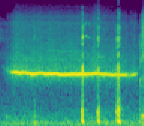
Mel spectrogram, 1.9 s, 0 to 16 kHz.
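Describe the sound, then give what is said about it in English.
A steady, high-pitched whistle holds one flat tone for nearly two seconds, a voice mimicking the shrill squeal of hearing aid feedback, with a few soft knocks and breaths underneath. “she found her hearing aid in the garbage, and it just and like Whitey, she's got like 800k in the wall. Yeah, and it whistles all the time.”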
